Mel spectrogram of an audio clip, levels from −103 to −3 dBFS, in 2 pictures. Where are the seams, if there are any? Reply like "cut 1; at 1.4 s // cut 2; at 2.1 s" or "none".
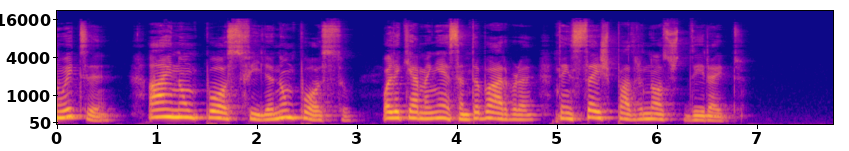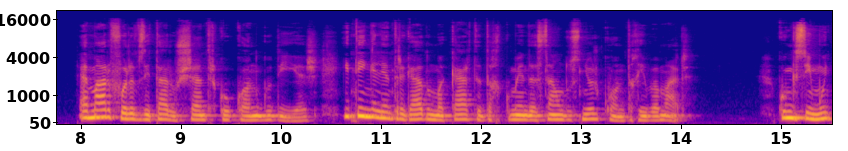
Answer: cut 1; at 3.2 s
